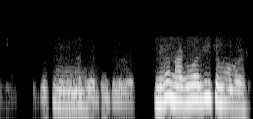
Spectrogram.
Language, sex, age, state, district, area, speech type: Kashmiri, male, 30-45, Jammu and Kashmir, Anantnag, rural, conversation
